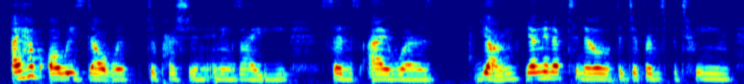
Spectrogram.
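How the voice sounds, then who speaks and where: A woman's voice: mid-range voice, darkish tone. A young woman with a stuffy, slightly nasal voice from a cold, speaking candidly and earnestly to her viewers in a personal vlog. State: congested, sounds nasal from a cold. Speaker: vlogger.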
